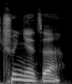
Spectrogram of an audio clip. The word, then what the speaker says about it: Chanetsa: So today we're going to be chatting to Munya Chanetsa. Chanetsa. No, it's Chanetsa. Chanetsa. Hey, I keep getting it wrong.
